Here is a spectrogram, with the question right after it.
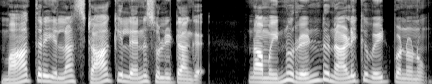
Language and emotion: Tamil, sad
